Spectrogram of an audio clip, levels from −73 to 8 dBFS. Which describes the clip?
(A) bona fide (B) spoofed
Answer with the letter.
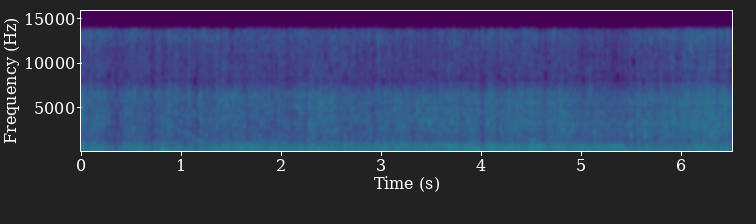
B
